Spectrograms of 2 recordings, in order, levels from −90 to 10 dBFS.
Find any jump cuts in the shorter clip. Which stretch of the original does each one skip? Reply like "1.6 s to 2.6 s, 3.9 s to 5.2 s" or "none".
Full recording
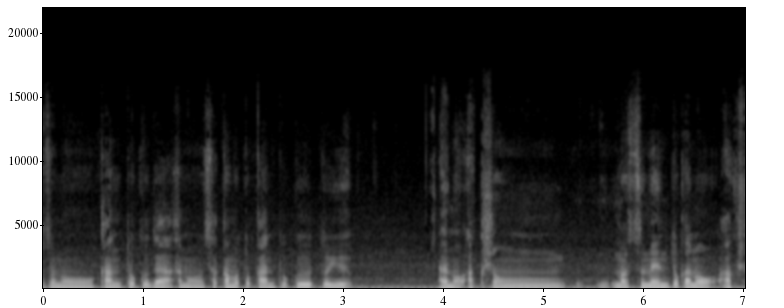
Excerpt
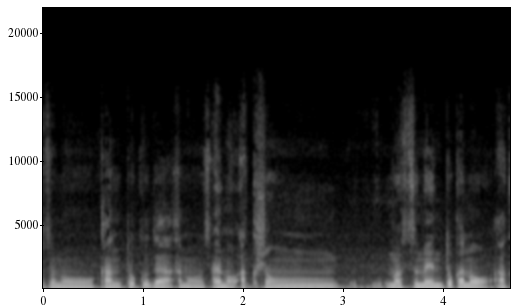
1.6 s to 3.9 s

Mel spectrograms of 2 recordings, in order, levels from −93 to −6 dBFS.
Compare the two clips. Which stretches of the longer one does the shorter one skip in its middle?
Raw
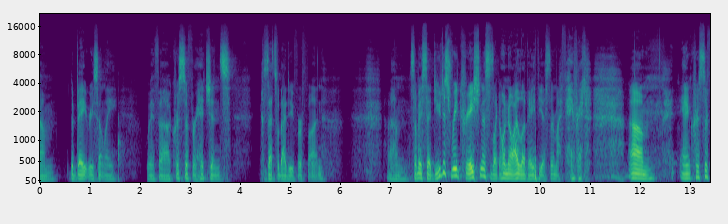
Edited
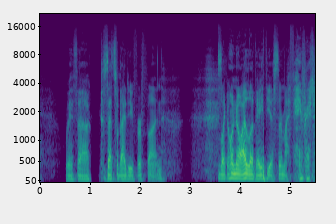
2.6 s to 4.2 s, 6.8 s to 9.0 s

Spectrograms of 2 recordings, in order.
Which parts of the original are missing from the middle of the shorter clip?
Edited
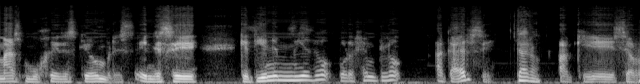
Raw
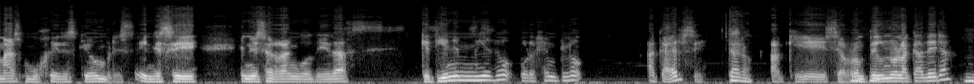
2.4 s to 4.2 s, 6.1 s to 6.4 s

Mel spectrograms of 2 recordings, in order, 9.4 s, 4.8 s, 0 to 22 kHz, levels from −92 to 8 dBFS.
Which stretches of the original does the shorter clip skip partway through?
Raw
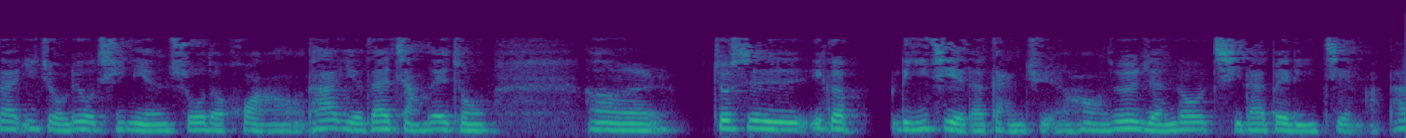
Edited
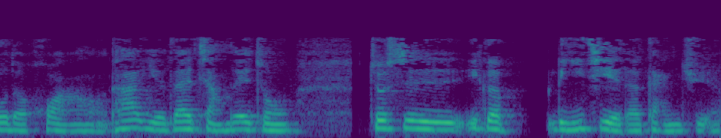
3.7 s to 4.6 s

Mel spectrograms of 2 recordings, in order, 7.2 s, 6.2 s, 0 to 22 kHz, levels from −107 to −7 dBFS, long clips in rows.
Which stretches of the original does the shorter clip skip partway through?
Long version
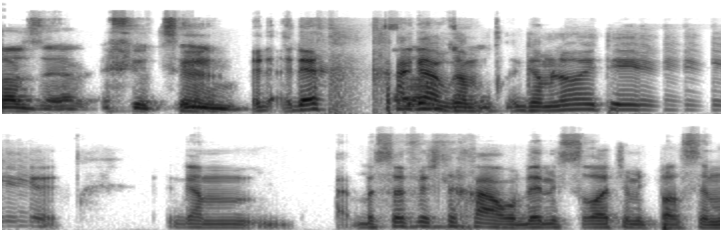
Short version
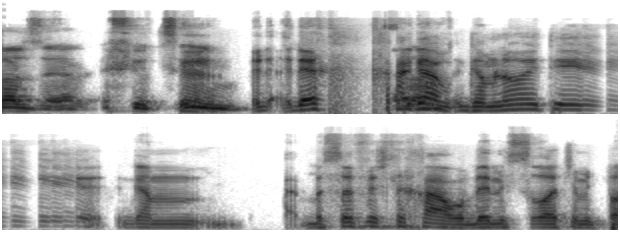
2.2 s to 2.5 s, 3.9 s to 4.4 s

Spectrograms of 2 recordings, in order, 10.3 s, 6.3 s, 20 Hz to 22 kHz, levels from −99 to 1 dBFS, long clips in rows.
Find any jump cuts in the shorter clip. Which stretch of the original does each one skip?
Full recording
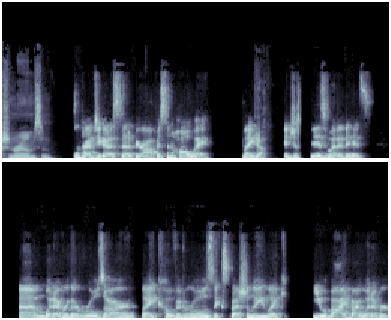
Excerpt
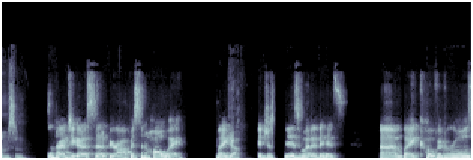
5.7 s to 7.0 s

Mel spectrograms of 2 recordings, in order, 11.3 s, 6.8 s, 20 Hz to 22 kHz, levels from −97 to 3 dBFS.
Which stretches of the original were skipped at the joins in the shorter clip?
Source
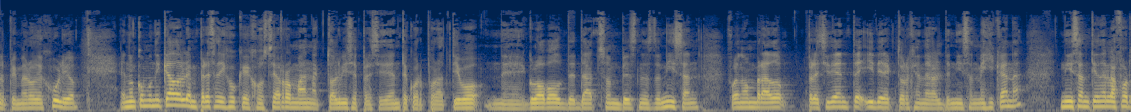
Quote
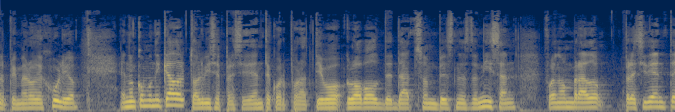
1.8 s to 3.2 s, 4.8 s to 5.3 s

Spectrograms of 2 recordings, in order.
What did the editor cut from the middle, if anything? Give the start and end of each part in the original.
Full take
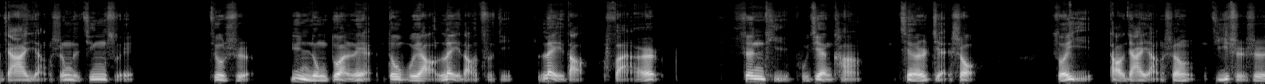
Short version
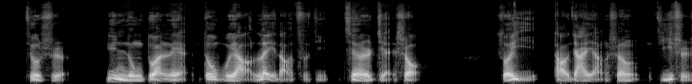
5.2 s to 8.9 s

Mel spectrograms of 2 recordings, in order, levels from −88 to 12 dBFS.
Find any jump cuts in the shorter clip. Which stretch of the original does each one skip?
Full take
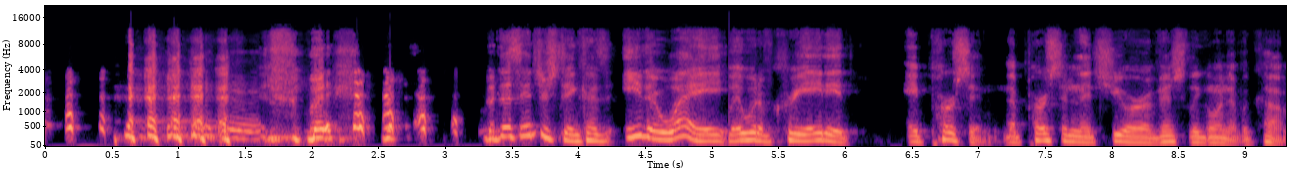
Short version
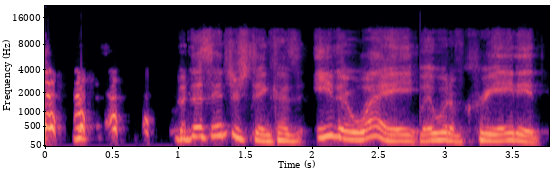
none

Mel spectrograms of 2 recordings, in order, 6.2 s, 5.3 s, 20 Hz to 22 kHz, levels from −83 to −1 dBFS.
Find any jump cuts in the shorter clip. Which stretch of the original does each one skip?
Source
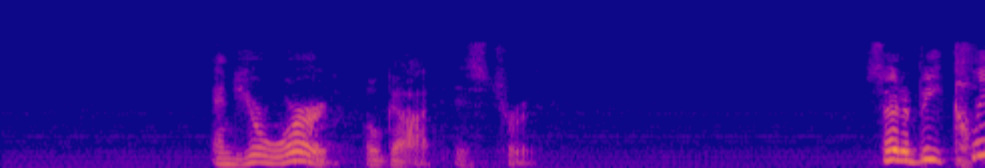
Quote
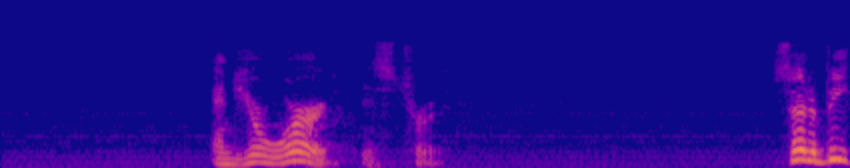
2.2 s to 2.8 s

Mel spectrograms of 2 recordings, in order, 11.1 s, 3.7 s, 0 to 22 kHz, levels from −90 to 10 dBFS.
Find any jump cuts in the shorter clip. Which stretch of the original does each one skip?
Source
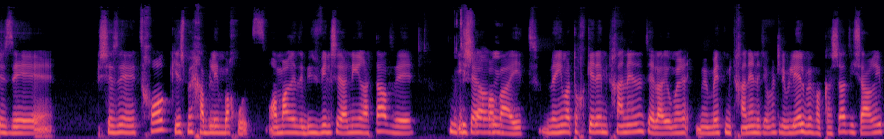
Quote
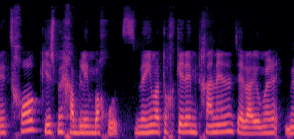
3.3 s to 6.8 s

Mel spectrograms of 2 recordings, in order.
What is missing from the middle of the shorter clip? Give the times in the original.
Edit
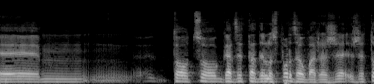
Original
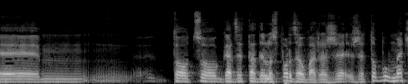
none

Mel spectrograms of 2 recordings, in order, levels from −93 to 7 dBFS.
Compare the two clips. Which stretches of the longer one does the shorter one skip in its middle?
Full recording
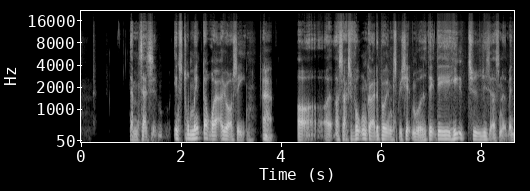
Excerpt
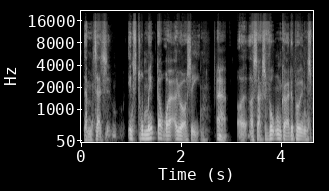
4.0 s to 4.8 s

